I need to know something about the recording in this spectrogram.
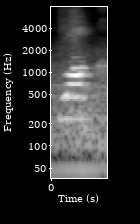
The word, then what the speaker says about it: walk: Walk. Walk, okay, walk. What is silent here? L is silent.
